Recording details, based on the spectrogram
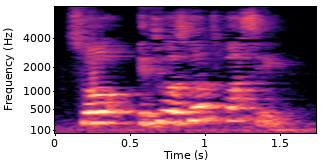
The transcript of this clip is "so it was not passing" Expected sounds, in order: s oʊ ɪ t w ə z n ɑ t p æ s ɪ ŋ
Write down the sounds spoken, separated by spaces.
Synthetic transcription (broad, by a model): s oʊ ɪ t w ə z n ɑ t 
